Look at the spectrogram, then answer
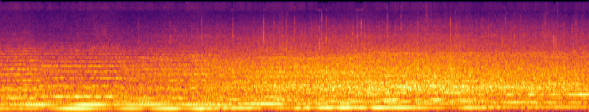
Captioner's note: crowd Cheering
